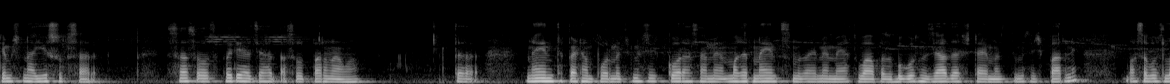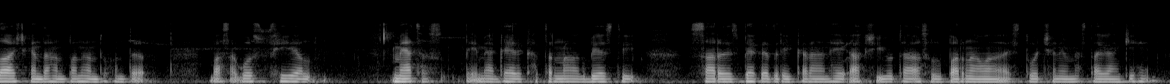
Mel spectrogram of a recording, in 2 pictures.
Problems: none marked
